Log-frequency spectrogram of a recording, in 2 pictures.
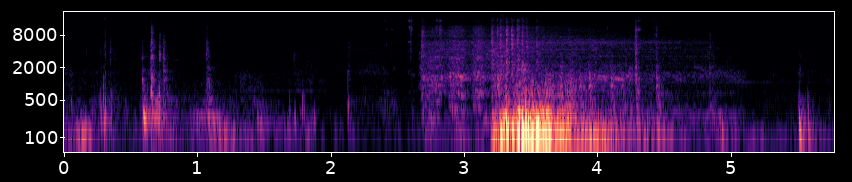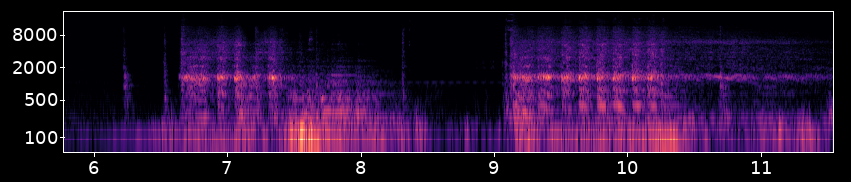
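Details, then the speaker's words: Rebuilt Toyota 4AGE in 1975 Corolla KE35, first startup with open manifold, no exhaust: loud uneven bursts that sag and cut out between blips; won't idle without throttle, idle screw fully in. "Ideally, I need it to idle, but I can't. Let's put it a little bit over there. Let's see if we can get it to idle."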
